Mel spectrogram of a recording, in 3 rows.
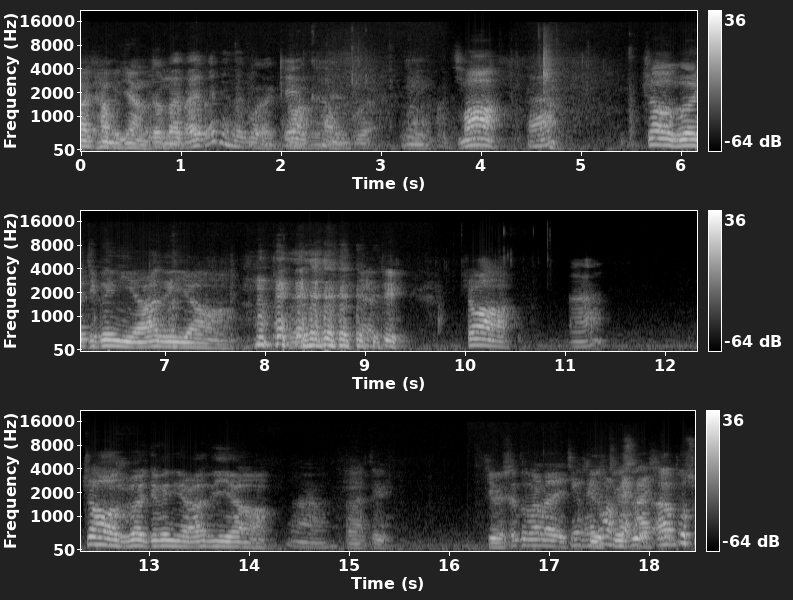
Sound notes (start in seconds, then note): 0.1 speaks in Chinese language; 7.8 laughter; 10.1 speaks in Chinese language; 15.1 speaks in Chinese language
